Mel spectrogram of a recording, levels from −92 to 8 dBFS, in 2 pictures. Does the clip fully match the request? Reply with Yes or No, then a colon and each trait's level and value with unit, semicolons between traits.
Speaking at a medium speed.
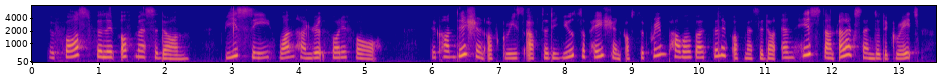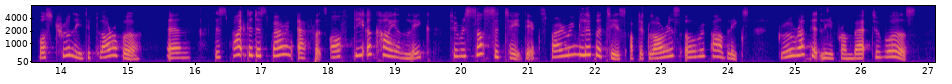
No: slow, 120 wpm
